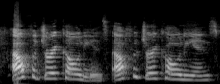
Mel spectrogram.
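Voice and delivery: title called out loud; loud read-out of a heading; loud announcing. Real, not acted. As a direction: announce the name loudly. Reading the title aloud.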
